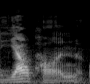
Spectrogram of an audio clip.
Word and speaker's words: yaupon: Um, but the one I wanted to talk about today is called Yaupon or Yaupon Holly.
